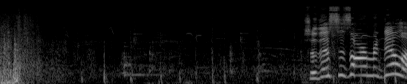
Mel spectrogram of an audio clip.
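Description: A horse's hooves clop on dirt.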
